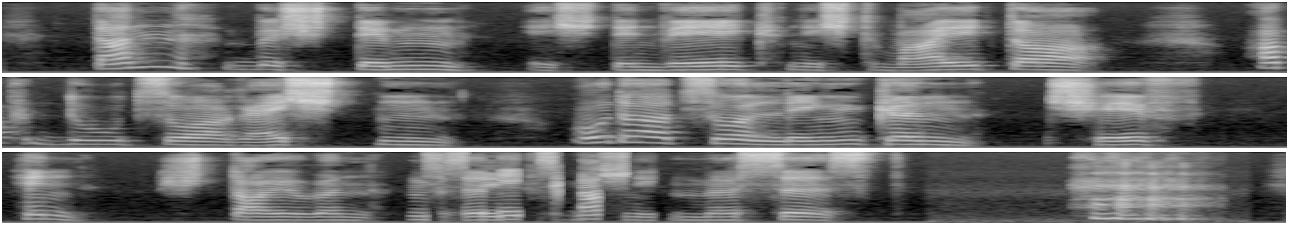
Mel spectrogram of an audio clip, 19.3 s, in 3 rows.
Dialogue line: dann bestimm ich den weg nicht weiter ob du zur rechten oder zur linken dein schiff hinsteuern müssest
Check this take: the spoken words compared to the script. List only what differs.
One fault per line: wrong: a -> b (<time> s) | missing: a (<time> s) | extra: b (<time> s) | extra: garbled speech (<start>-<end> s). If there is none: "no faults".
missing: dein (11.3 s)
extra: garbled speech (14.9-16.1 s)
